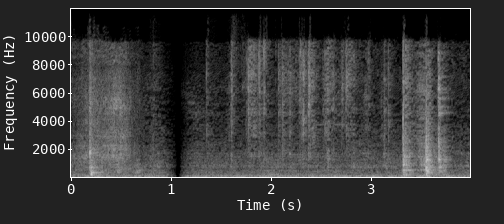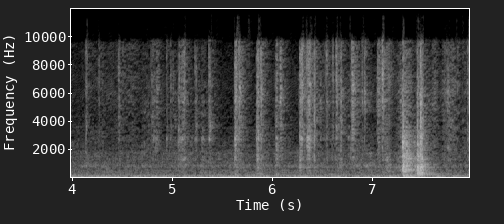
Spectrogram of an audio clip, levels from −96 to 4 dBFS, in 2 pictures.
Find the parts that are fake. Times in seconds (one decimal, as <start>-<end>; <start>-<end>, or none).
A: none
